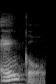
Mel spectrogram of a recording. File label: "ankle", Medical English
